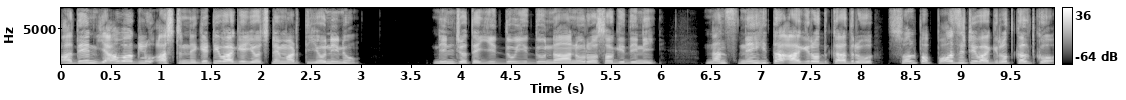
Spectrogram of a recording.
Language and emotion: Kannada, angry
